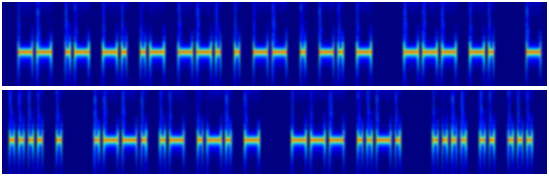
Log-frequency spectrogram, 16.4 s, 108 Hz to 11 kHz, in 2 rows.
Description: Morse code, heard as a keyed tone, about 17 wpm, 700 Hz. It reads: MANAGEMENT ON THE PART OF HIS
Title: Sentences from Top 1000 Words - Review Part 4 - 17wpm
